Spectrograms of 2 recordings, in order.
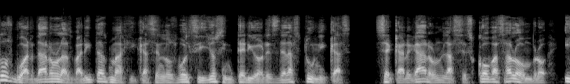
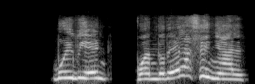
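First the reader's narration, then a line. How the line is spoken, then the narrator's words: Shouted. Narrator (Spanish): gritó Angelina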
